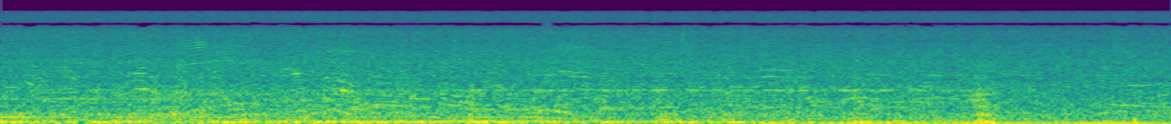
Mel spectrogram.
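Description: Water jets of a fountain spray and splash steadily.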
